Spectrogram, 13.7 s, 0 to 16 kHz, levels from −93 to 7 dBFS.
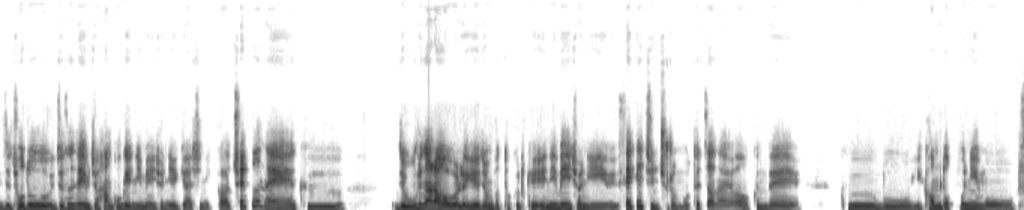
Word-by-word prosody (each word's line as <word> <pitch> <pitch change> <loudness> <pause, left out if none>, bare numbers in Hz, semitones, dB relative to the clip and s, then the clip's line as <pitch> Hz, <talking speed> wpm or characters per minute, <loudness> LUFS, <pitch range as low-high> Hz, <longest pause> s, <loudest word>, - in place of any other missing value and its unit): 이제 205 -2 -3
저도 215 +1 +3
이제 185 +2 -1
선생님이 250 +1 +2
지금 195 -1 -4
한국 295 -2 -1
애니메이션 180 -2 -1
얘기하시니까 165 0 -5
최근에 290 - +1
그 185 -3 -3 0.7
이제 195 0 +3
우리나라가 240 +3 +6
원래 170 0 +4
예전부터 210 +5 0
그렇게 170 -2 -2
애니메이션이 210 -6 0
세계 320 0 +3
진출은 185 - -4
못 155 +8 -12
했잖아요. 180 -3 -5
근데 190 0 -4 0.6
그 210 - -7 0.4
뭐 170 -2 -2
이 195 - -6
감독분이 225 +3 -1
뭐 165 -1 -4
195 Hz, 310 characters per minute, -20 LUFS, 175-235 Hz, 0.7 s, 우리나라가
